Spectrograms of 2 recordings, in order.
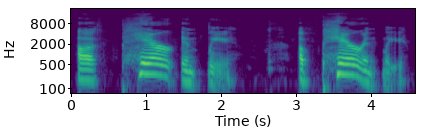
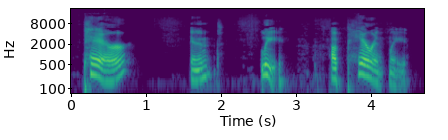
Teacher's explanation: the second syllable is what we say with emphasis. So it's the part we say louder and longer.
